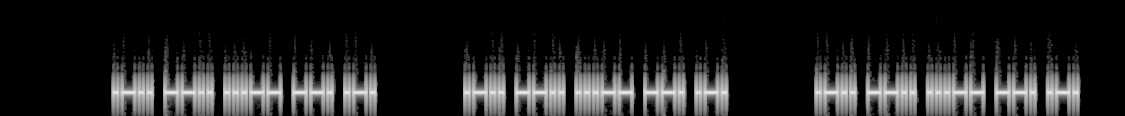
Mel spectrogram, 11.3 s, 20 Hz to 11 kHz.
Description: Morse code, heard as a keyed tone, about 27 wpm, 700 Hz. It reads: LZ3GR LZ3GR LZ3GR
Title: DXCC-100 Call Signs - 5 Characters - Repeated 3x - 28wpm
